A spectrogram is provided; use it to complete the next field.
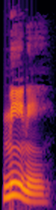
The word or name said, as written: meany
